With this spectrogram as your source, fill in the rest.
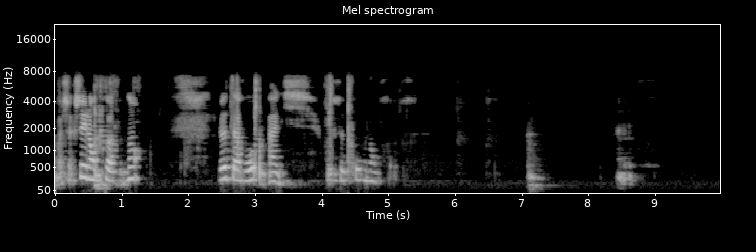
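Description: Playing cards shuffle softly.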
